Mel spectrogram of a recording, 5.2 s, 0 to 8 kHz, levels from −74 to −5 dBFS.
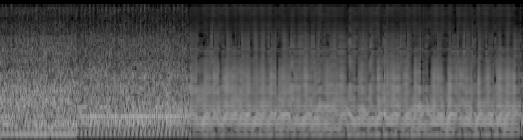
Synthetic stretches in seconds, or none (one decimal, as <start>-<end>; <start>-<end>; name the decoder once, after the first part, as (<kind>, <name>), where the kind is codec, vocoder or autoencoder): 1.9-5.2 (vocoder, BigVGAN v2)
